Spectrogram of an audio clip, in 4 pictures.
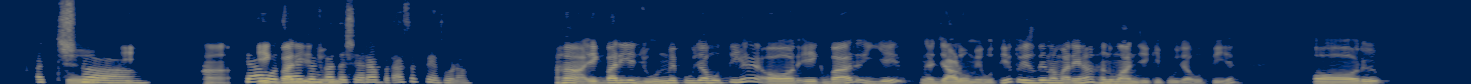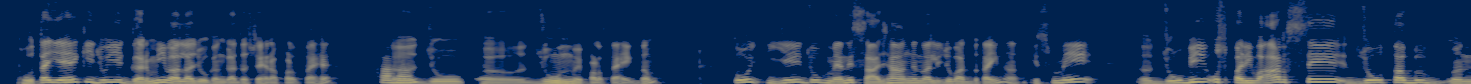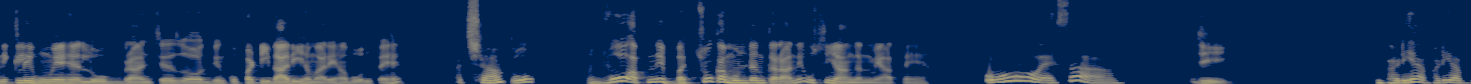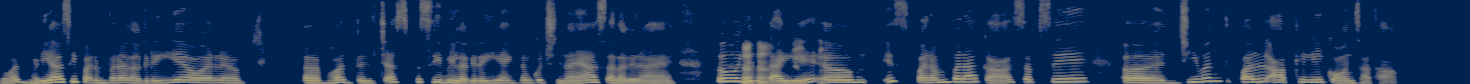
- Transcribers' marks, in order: tapping; in English: "ब्रांचेज़"; chuckle
- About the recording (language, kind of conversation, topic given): Hindi, podcast, आपके परिवार की सबसे यादगार परंपरा कौन-सी है?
